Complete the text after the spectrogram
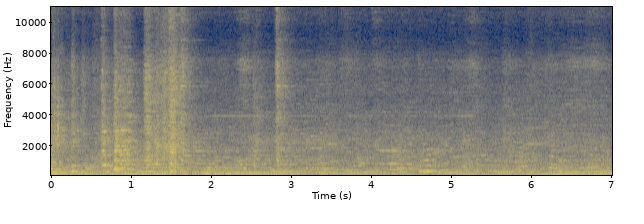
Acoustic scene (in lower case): cafe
